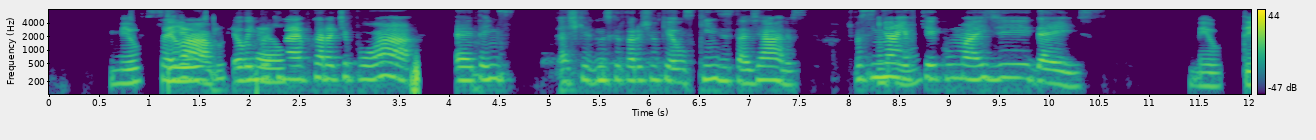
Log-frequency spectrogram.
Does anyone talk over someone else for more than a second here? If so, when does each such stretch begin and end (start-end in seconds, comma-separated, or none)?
0.8-2.4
